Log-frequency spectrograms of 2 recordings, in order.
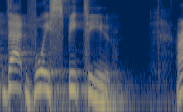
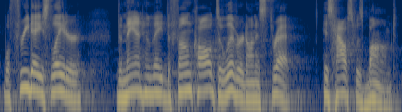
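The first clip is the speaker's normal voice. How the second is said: normal talking voice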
